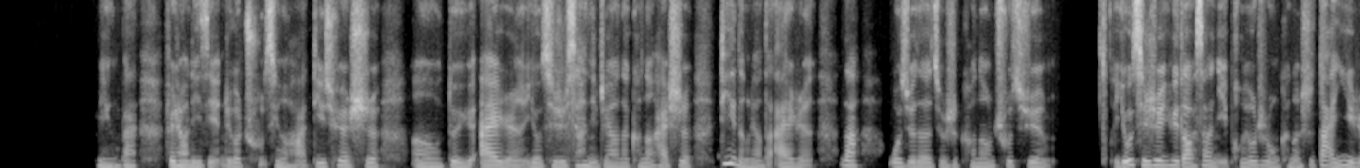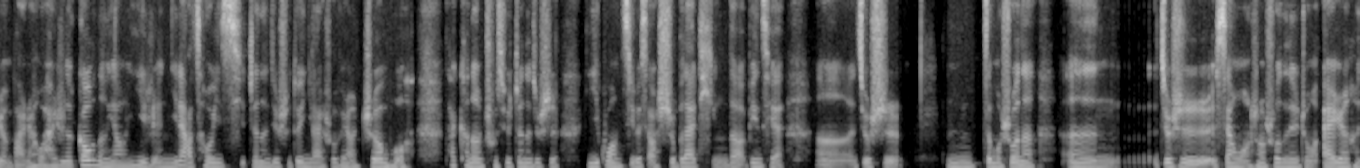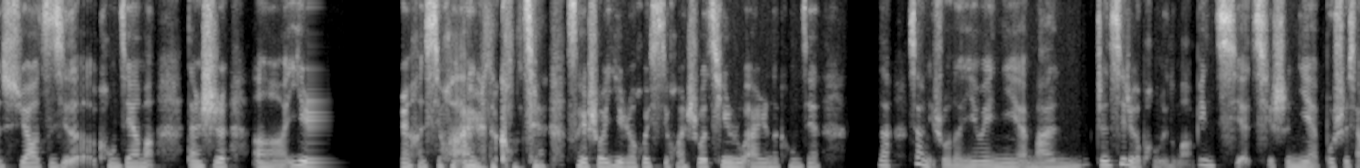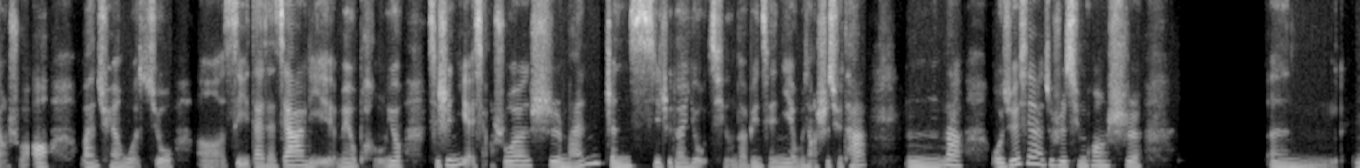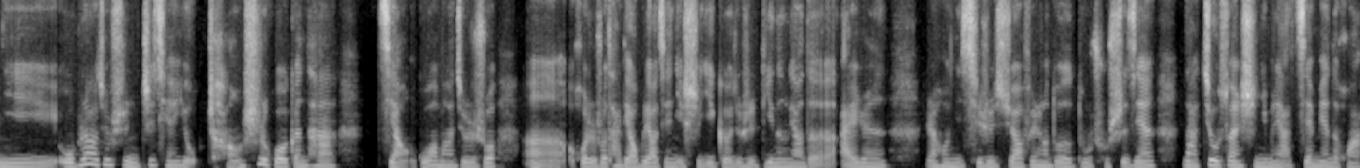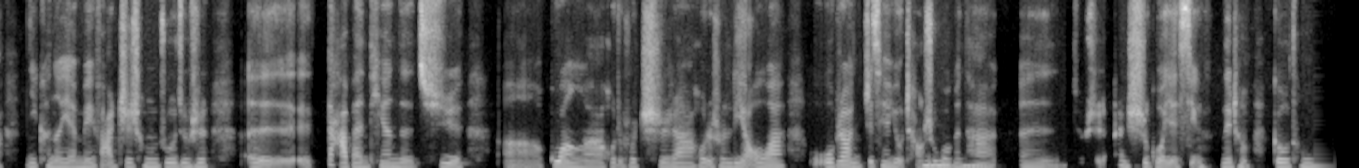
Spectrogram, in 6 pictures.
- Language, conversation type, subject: Chinese, advice, 我怎麼能更好地平衡社交與個人時間？
- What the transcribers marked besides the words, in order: laughing while speaking: "像你"; lip smack; laughing while speaking: "折磨"; lip smack; laughing while speaking: "I人的空间"; laughing while speaking: "那种沟"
